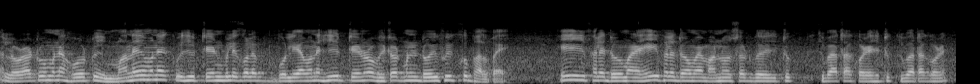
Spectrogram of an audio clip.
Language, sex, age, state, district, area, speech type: Assamese, male, 45-60, Assam, Golaghat, urban, spontaneous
